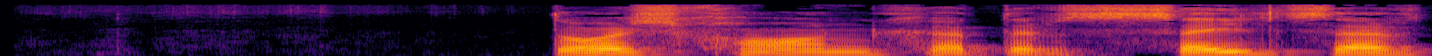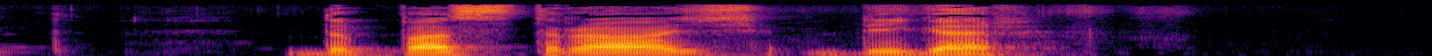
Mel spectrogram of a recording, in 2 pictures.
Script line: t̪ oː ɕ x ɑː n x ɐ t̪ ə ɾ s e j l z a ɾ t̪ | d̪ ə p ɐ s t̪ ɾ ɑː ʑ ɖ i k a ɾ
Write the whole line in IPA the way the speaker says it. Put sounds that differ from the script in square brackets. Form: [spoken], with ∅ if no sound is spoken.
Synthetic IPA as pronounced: t̪ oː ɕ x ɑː n x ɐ t̪ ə ɾ s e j l [s] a ɾ t̪ | d̪ ə p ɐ s t̪ ɾ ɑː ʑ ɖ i [ɡ] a ɾ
